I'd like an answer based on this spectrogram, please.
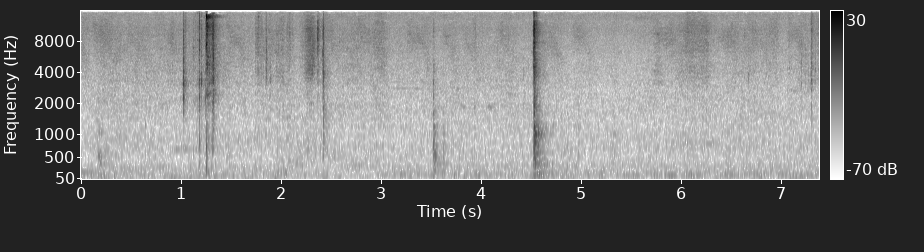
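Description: Scattered sharp clicks and knocks from small parts being handled by hand, the loudest a little over a second in and another about four and a half seconds in, over low room noise.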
